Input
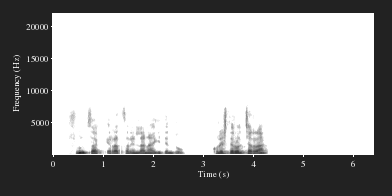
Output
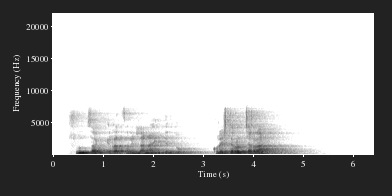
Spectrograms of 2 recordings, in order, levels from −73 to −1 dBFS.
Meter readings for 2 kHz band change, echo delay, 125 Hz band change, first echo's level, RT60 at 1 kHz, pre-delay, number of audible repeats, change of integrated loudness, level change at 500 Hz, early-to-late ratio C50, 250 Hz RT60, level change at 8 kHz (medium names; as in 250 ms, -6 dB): +6.0 dB, 96 ms, +5.5 dB, -9.5 dB, 1.5 s, 28 ms, 1, +6.5 dB, +6.5 dB, 3.0 dB, 1.5 s, no reading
